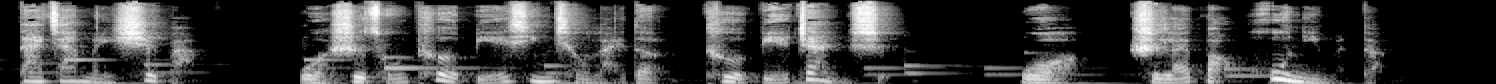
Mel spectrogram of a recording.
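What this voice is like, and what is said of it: Mild, gentle voice. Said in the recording (Chinese): “用温和的声音说”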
